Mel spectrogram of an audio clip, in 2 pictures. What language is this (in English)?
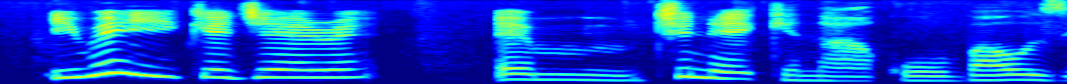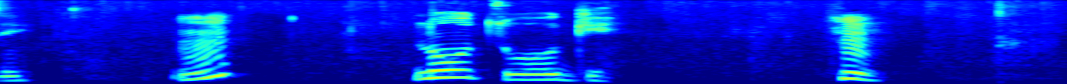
Igbo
